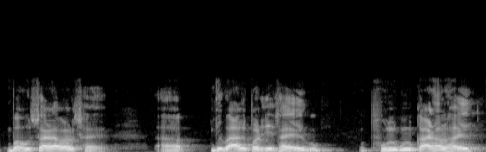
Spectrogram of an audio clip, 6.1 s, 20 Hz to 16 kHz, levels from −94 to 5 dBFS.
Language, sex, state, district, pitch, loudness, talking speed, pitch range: Hindi, male, Bihar, Samastipur, 145 Hz, -13 LUFS, 130 wpm, 130-150 Hz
